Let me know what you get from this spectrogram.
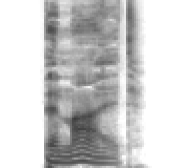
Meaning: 1. past participle of bemalen 2. inflection of bemalen: second-person plural present 3. inflection of bemalen: third-person singular present 4. inflection of bemalen: plural imperative
- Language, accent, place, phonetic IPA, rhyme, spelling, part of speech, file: German, Germany, Berlin, [bəˈmaːlt], -aːlt, bemalt, verb, De-bemalt.ogg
